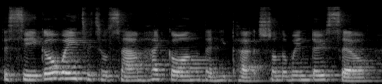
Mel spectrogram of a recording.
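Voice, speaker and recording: Woman, teacher's storybook read-aloud, measured rhythmic phrasing, medium pitch, roomy echo. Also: lively intonation. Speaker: primary school teacher reading aloud. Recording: echoey room.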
